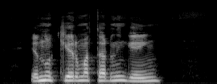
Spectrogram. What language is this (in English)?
Portuguese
